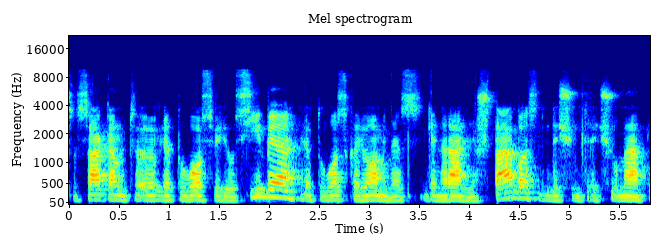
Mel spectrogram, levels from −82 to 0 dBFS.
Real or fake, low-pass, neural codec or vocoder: real; 9.9 kHz; none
